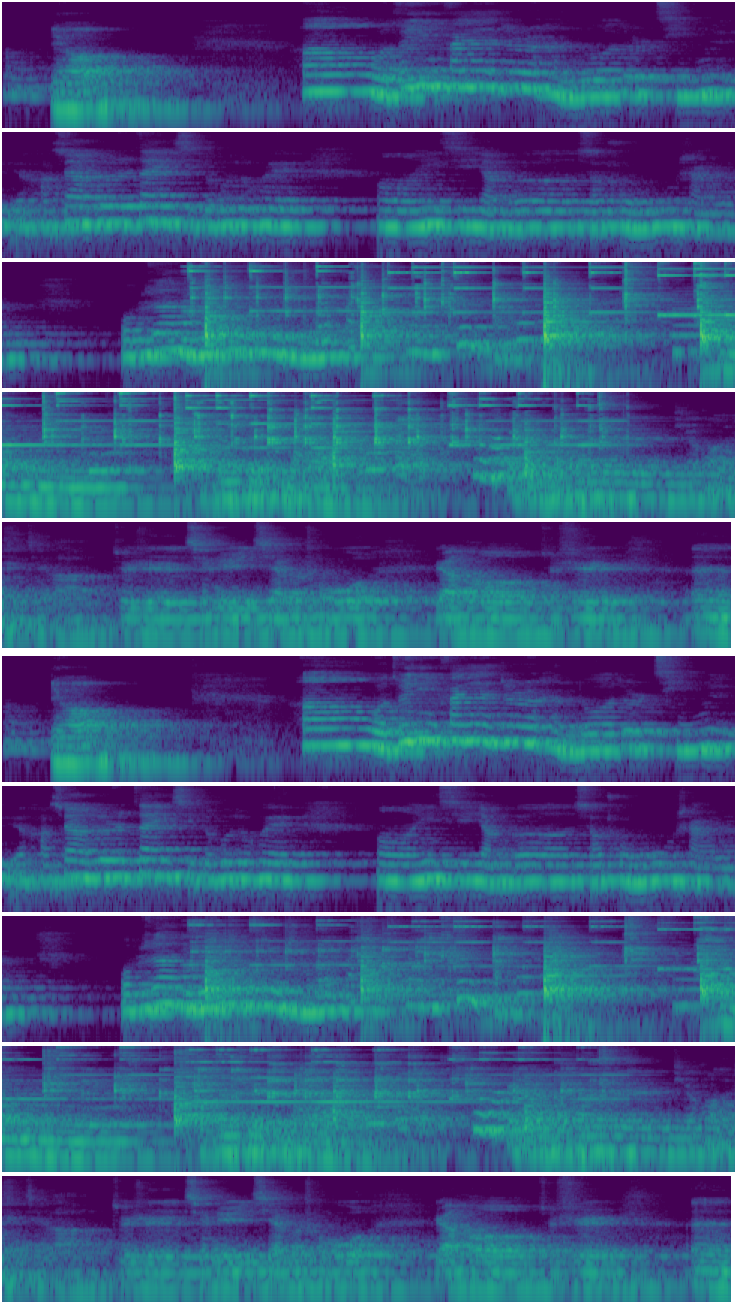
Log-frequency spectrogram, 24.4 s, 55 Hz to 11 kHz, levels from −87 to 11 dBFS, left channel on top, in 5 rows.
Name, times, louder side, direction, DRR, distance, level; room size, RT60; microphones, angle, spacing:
voice 1, 0.3-0.7 14.5-15.4 15.8-17.2 17.7-24.4, equal, 55° right, -2 dB, 1.9 m, -36 dB
voice 2, 1.3-7.1 7.4-10.1 10.6-12.1 12.5-13.4, right 1 dB, 85° right, 2 dB, 0.7 m, -33 dB
sound 1, 11.0-18.8, left 6 dB, 85° left, 0.6 m, -28 dB
7.8 x 5.4 x 5.2 m, 1.4 s
head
